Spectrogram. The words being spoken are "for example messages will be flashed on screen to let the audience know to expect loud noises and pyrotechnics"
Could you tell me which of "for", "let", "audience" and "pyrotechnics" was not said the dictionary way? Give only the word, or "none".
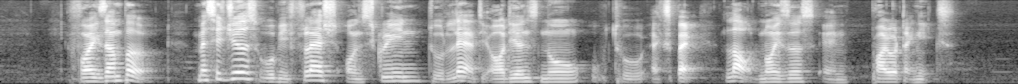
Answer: pyrotechnics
